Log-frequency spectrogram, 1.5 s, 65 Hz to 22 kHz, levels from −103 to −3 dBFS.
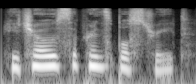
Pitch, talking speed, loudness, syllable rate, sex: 210 Hz, 205 wpm, -15 LUFS, 5.8 syllables/s, female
